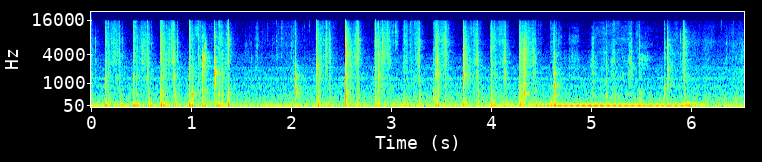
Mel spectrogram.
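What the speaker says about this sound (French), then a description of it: "allons-y maintenant avec une carte de mon oracle, de l'âme intuitive" Oracle cards being shuffled by hand, a close run of soft, irregular papery slaps and riffles that continues steadily for several seconds, with no speech.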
